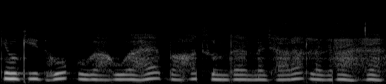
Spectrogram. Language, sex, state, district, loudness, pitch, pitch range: Hindi, female, Jharkhand, Sahebganj, -39 LUFS, 225 Hz, 220-250 Hz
